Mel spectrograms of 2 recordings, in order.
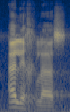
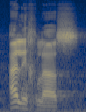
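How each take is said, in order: Both takes have the same delivery.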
